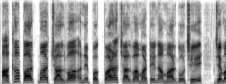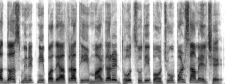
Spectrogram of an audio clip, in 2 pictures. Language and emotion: Gujarati, neutral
